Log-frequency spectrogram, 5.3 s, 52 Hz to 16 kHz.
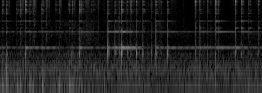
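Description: An empty stemmed glass beer goblet, held upside down, is tapped repeatedly on its bowl with fingertips and nails. The taps are quick and clinking, each giving a short glassy ping around 600–800 Hz with faint high overtones. A steady low hum sits underneath.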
